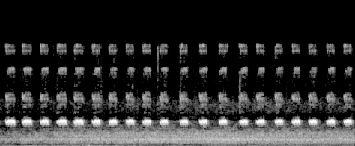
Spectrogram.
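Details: Courtship song of a cricket on a night into dawn: crisp high-pitched chirps repeated roughly twice a second, slightly uneven in rhythm, with low rumbling background noise beneath.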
